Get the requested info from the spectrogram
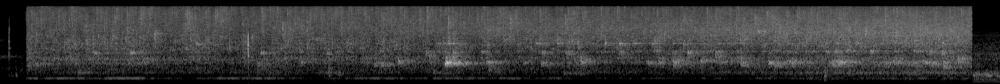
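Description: Shower running: a steady hiss of water spraying from the showerhead, starting suddenly just after the cross-handle tap is turned and cutting off suddenly near the end.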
